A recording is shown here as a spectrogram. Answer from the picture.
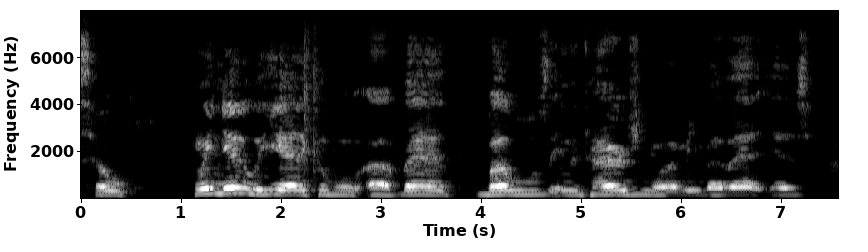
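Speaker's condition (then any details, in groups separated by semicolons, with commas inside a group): Cerebral palsy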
